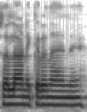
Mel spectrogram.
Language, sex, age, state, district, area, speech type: Sindhi, female, 45-60, Gujarat, Kutch, urban, spontaneous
